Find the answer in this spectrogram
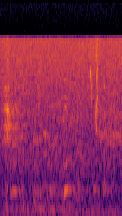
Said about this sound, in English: Which, think about this while I take a drink of water.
